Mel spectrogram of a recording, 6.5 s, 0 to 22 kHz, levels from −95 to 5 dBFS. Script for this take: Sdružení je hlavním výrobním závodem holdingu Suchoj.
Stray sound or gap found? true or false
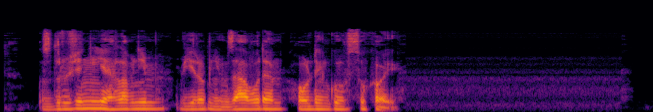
false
